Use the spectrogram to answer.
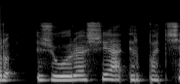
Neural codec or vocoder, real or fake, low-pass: none; real; 7.2 kHz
